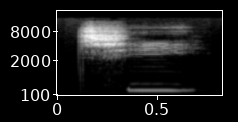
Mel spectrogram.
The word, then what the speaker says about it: 七: Okay, now let's practice the letter Q followed by the letter I. Here again, the letter I will sound like a long E in English, or E.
